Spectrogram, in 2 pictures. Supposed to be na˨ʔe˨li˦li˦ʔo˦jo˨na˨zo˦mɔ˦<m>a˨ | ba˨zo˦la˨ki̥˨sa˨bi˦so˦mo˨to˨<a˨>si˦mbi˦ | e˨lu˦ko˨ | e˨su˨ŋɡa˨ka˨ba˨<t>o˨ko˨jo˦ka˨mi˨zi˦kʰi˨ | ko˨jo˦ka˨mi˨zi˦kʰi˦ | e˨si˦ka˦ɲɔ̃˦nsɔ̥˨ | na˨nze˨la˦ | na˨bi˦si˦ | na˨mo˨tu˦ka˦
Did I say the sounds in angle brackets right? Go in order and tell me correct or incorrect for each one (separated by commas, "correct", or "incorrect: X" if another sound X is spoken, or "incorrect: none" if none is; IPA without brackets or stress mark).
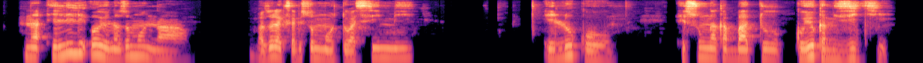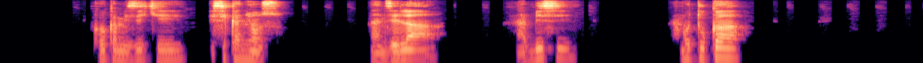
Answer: incorrect: n, correct, correct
